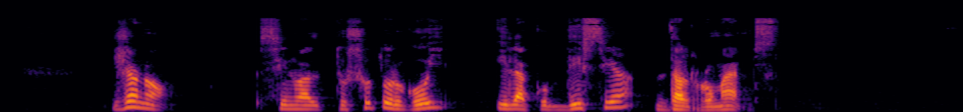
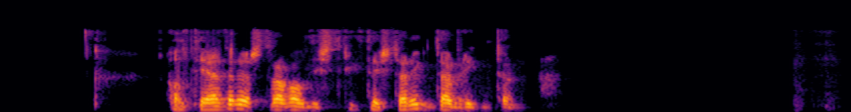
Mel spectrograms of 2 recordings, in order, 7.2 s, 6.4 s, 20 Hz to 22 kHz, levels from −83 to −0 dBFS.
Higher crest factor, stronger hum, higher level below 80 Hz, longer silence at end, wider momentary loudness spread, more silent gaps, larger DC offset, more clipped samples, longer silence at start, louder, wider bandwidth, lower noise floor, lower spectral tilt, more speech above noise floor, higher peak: first, 26 dB vs 20 dB; neither; second, -80 dBFS vs -66 dBFS; second, 1.45 s vs 2.55 s; first, 16 LU vs 12 LU; second, none vs 1.12-1.18 s; neither; neither; first, 0.85 s vs 0.7 s; second, -29 LUFS vs -19 LUFS; first, 11.5 kHz vs 7.8 kHz; second, -82 dBFS vs under -90 dBFS; about the same, -5.5 dB/octave vs -5 dB/octave; second, 54 dB vs over 71 dB; second, -6 dBFS vs -2 dBFS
